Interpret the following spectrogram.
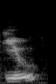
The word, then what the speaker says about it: queue: since forever i was instead of q i used to say q-e-u-e because i didn't know how to pronounce that oh my god sorry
